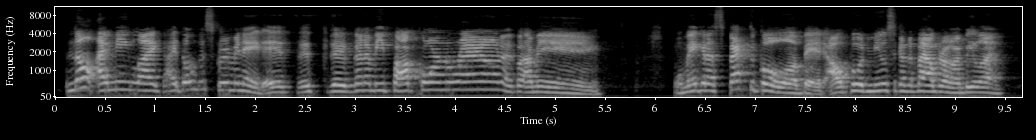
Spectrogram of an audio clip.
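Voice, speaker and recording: With a Spanish accent, a woman speaks at a moderate pace, her high pitch carried by lively intonation. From Venezuela. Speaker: streamer. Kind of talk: casual chat. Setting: live stream.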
